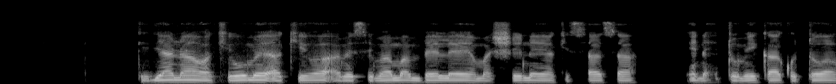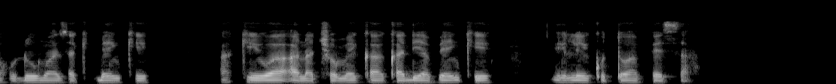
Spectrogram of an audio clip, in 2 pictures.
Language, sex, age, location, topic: Swahili, male, 25-35, Dar es Salaam, finance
